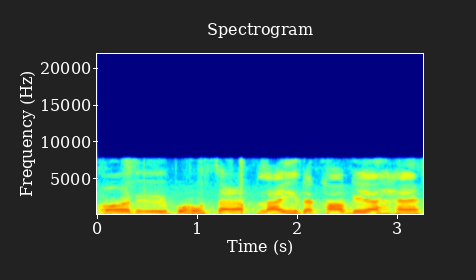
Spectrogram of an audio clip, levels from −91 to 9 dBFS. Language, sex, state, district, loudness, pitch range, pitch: Hindi, female, Bihar, West Champaran, -13 LUFS, 255-270 Hz, 260 Hz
